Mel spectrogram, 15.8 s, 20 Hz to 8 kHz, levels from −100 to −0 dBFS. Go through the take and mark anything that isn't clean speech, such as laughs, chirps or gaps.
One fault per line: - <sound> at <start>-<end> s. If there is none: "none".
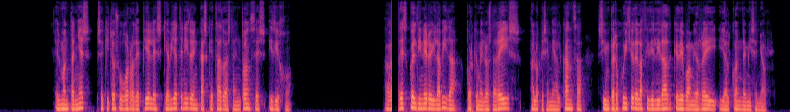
- dropout at 7.8-8.0 s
